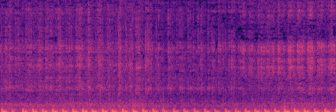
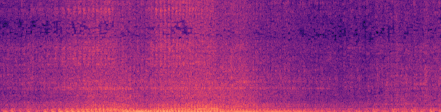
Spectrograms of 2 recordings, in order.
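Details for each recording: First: Honda Supra Fit New motorcycle after repair for heavy smoke and rough, noisy engine, engine reassembled: quick, even putter at idle with steady low thump and no ticking, engine sounding normal again. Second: Honda Supra Fit New motorcycle running before repair, blowing heavy smoke: loud, rough, clattery idle with an uneven pulse around four beats a second; worn cylinder and piston, needs a rebore.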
